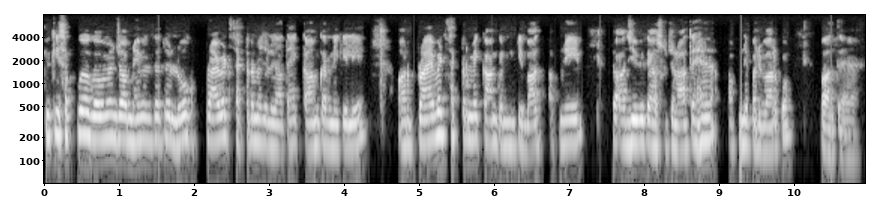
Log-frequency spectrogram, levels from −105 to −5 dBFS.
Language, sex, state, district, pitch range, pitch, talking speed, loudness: Hindi, male, Uttarakhand, Uttarkashi, 155-185 Hz, 170 Hz, 205 wpm, -17 LUFS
